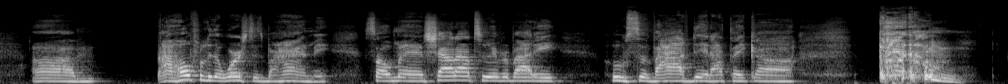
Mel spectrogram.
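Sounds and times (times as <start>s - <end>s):
speech: 0.3s - 9.7s
harsh rough cough from a person recovering from COVID-19: 8.8s - 9.8s.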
